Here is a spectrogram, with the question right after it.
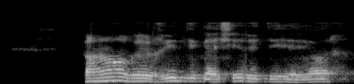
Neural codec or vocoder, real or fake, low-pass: codec, 16 kHz, 4 kbps, FreqCodec, smaller model; fake; 7.2 kHz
